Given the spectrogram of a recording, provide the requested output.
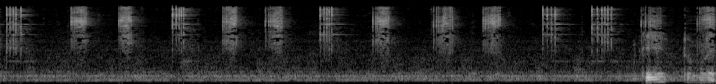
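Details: Penn Battle II reel after gear rebuild, greasing and cover reassembly, drag being checked: crisp ratchet bursts repeat evenly about one and a half per second, clean and sharp; drag clicker working normally.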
